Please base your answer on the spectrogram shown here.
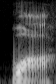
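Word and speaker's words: Waugh: It was directed by Scott Wah. I think that's how you say it. W-A-U-G-H. Common spelling? Yeah. Wah? Wah.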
